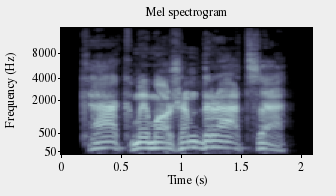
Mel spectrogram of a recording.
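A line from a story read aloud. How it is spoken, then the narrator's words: Angry shout. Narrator (Russian): гневно заорал Огл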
